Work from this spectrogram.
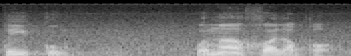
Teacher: Ini qafnya sedikit ketipisan tadi. Oleh sebab itu tebalkan lagi.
